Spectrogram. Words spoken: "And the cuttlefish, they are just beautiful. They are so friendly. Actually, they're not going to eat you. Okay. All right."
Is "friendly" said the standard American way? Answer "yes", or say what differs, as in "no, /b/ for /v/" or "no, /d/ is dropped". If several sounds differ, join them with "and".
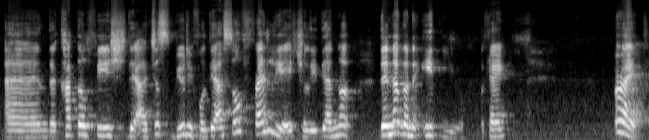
yes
